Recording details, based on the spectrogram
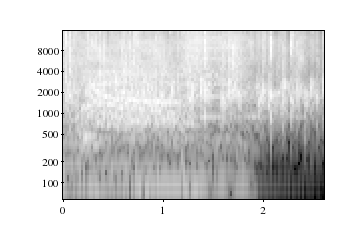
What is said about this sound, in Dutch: Een daverend applaus voor Sophie Lemaire.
